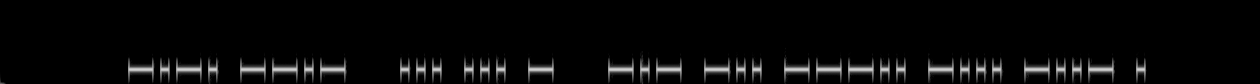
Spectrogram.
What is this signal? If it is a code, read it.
Morse code, heard as a keyed tone, about 15 wpm, 700 Hz. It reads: CQ SST KD8BXE
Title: K1USN SST QSO Practice - 15wpm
